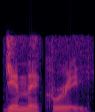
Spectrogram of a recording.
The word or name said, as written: gimmickry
